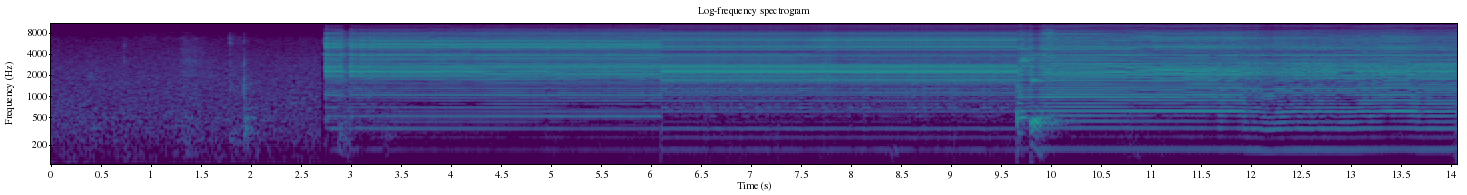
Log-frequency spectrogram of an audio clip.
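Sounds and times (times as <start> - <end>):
induction coil buzzing: 2.7 - 14.0.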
